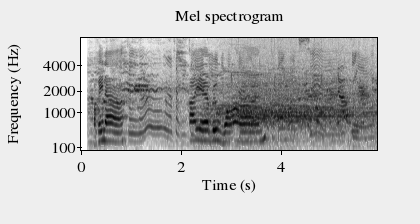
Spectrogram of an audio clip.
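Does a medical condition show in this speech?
No.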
